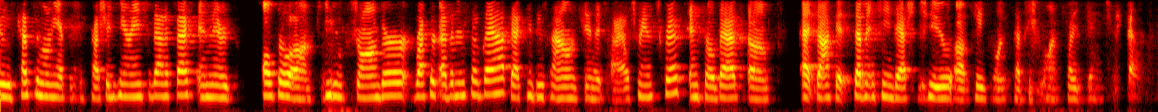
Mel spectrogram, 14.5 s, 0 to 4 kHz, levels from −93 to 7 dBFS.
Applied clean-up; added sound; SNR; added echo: neural mask model Resemble Enhance denoiser.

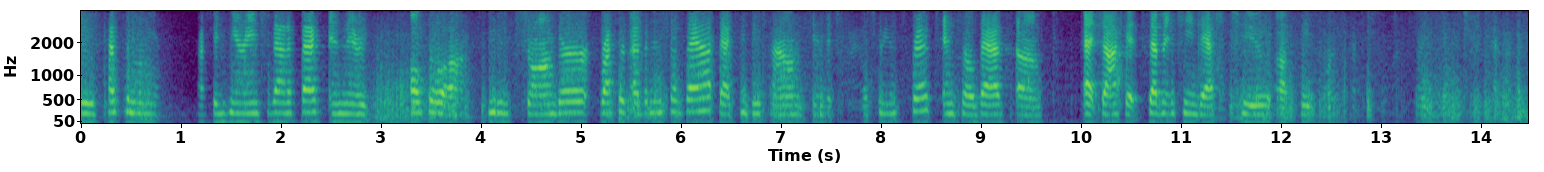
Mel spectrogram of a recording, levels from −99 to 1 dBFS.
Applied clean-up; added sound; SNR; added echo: neural mask model RNNoise.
